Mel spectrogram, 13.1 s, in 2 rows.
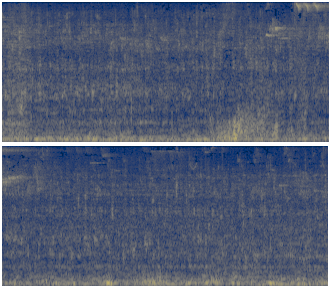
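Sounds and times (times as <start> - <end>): small birds chirping: 5.0 - 13.0.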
